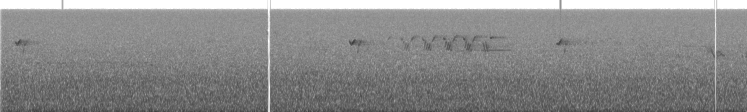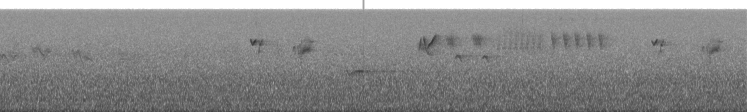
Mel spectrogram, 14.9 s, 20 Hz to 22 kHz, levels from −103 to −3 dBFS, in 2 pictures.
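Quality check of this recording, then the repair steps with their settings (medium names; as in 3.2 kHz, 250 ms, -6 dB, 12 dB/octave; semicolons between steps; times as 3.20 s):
0.62 s: pop
2.67–2.70 s: dropout 30 ms
5.60 s: pop
7.14–7.16 s: dropout 21 ms
11.10 s: pop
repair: de-click; interpolate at 2.67 s, 30 ms; interpolate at 7.14 s, 21 ms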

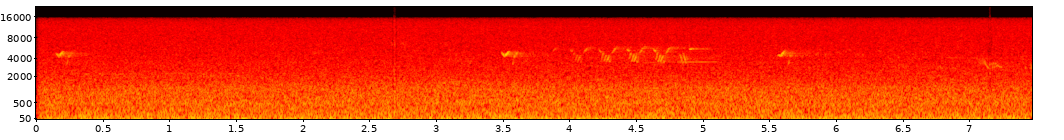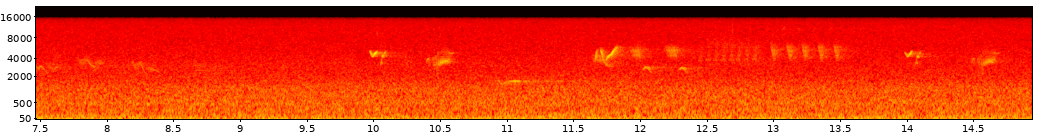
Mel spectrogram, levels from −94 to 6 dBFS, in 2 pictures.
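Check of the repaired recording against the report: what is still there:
11.10 s: pop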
